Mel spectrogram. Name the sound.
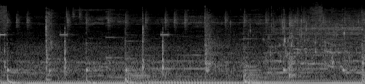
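water poured in to melt palm sugar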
